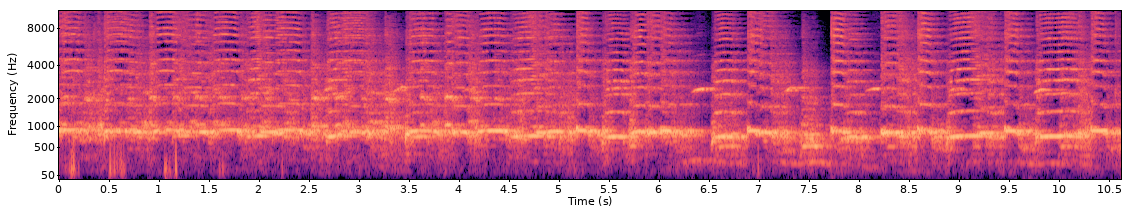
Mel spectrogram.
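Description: A crowd of cranes trumpets nonstop, loud, rolling, bugle-like calls overlapping into a continuous clamor with no pause.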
